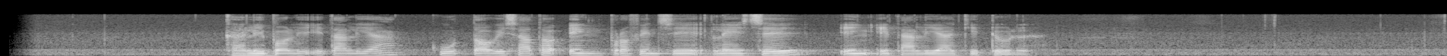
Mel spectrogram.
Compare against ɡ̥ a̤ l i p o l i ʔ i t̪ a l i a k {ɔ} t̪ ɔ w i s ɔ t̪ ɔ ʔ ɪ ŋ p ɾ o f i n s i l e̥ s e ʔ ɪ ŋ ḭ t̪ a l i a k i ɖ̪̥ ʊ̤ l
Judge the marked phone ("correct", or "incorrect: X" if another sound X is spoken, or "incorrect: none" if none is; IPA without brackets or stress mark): incorrect: u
